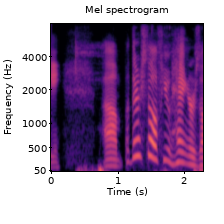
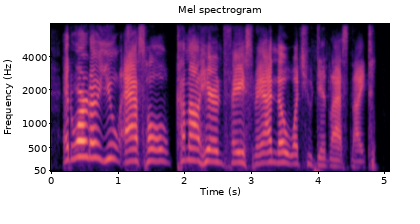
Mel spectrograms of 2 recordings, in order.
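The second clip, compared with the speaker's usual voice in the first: high, loud yelling through a primitive megaphone; 6 semitones higher, 5 dB louder than usual. Rico addresses Eduardo, Rico yelling through a horn. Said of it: "he yells out into there".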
